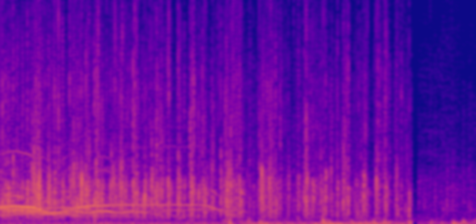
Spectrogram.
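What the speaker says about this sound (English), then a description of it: "Another round of applause for our distinguished principal." A crowd applauds loudly with dense clapping and some cheering, fading out abruptly near the end.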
